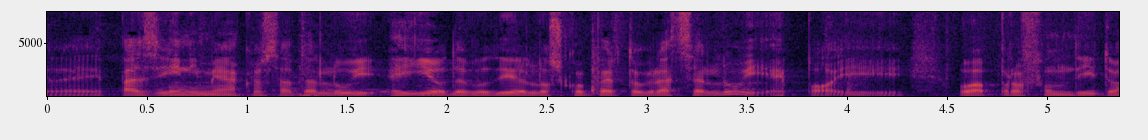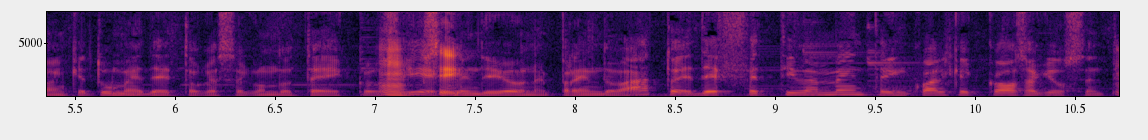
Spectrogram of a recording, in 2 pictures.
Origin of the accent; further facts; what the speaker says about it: Sicily, Italy; la terra un po' forse c'entra, essendo siciliani entrambi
